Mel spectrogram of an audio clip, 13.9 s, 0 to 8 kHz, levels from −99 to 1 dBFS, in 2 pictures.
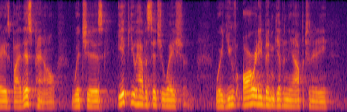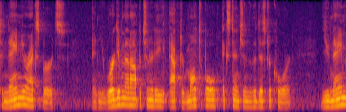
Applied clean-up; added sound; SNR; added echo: none; none; none; none.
